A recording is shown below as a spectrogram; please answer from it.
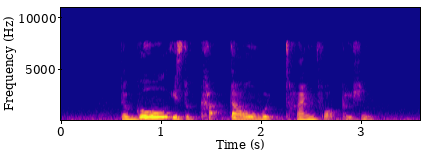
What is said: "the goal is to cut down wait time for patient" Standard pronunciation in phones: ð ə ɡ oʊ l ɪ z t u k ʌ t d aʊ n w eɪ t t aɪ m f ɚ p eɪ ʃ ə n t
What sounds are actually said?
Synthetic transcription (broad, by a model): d ə ɡ oʊ l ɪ s t u k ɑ t d aʊ n w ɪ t t aɪ m f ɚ p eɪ ʃ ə n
